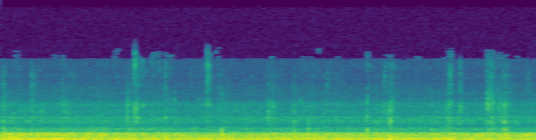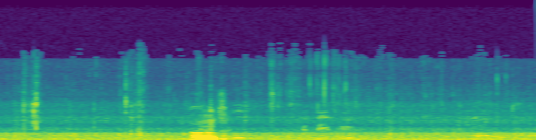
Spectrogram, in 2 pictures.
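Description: Quiet trail ambience with faint, scattered footsteps on dirt and stone, and one short vocal sound a little over seven seconds in.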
